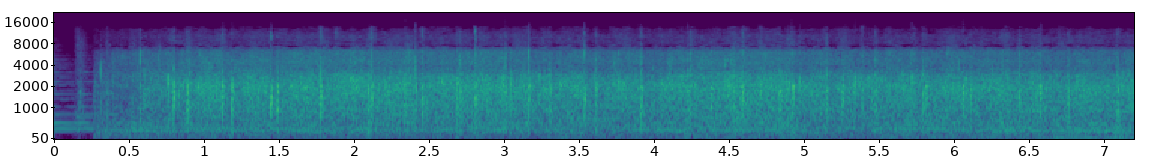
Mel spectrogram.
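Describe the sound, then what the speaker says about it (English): A round of applause from a group fills the clip, a dense, even patter of many hands clapping at steady strength with no voices over it. "give yourself a round of applause."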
